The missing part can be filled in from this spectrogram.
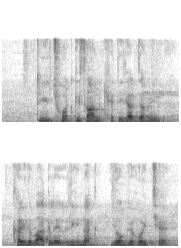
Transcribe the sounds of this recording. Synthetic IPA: kit͡ʃʰoʈkisankʰet̪iɦəɾd͡ʒəminkʰəɾid̪baklelɾinəkjoɡjəɦojt̪̚t͡ʃʰɛ

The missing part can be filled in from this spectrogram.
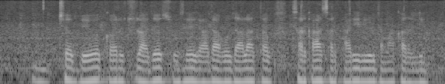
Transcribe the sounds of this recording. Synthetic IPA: ʃʰəbeːʋəkəɾɾaːd͡ʒəssezjaːd̪aɦod͡ʒaːlat̪ɐb | sɐɾkaːɾsɐɾkaːɾiɾiːɽd͡ʒɐmakɐɾliː

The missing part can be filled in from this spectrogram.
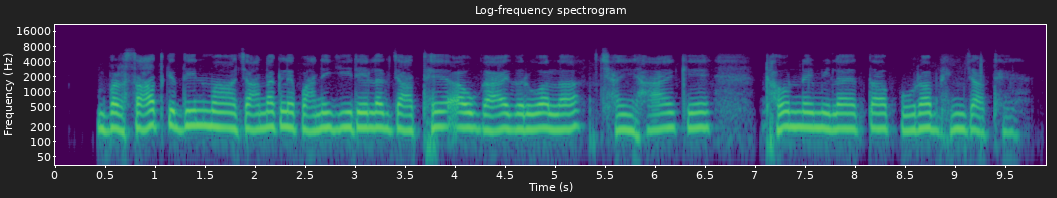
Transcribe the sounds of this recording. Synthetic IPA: bəɾsaːt̪ked̪inmeət͡ʃaːnəklepaːniɡiɾeləɡd͡ʒat̪ʰeəuɡajeɡəɾualat͡ʃʰə̃ɪ̃ɦaeke | ʈʰəʊɾnəĩmilaet̪əpuɾabʱĩd͡ʒat̪ʰe

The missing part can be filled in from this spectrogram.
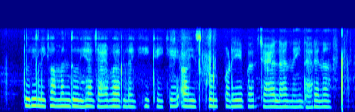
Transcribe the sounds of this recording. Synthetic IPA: ʈuɾilɪkʰamɐnd̪uɾijad͡ʒaːjbɐɾlɐɡikʰəɪkʰeʔɔːɪskuːlpɐɽ̤ebɐɾt͡ʃaːjlanɐĩd̪ʱɐɾnaː

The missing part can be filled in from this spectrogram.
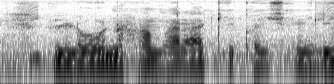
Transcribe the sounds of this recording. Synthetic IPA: lonahamaɾakʰekɔisemili

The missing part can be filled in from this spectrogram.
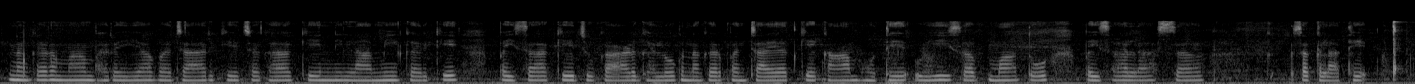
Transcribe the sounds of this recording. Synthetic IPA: nəɡəɾmẽbʱəɾəɪjabəd͡ʒaːɾked͡ʒəɡʱəkenɪlaːmikəɾke | pəɪsaked͡ʒʊɡaːɽɡʱəloknəɡəɾpə̃ɲt͡ʃaːjət̪kekaːmɦoːt̪eʊɦisəbʱmãt̪opəɪsalas | səklat̪ʰeː

